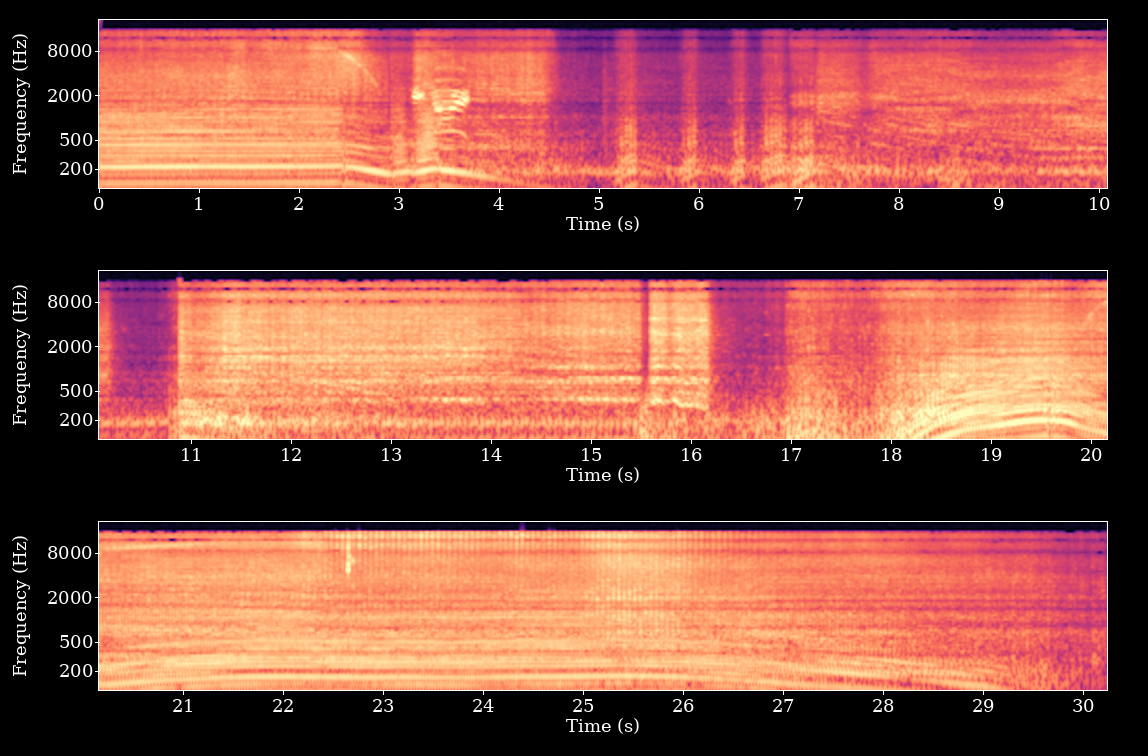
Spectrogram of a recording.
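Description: Chevrolet squarebody pickup's engine running and revving: the revs rise and fall several times, with abrupt cuts between takes. Near the middle of the stretch a long rev climbs and falls back, then the engine holds steady at higher revs.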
